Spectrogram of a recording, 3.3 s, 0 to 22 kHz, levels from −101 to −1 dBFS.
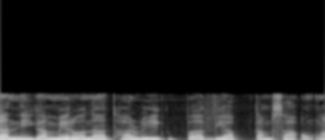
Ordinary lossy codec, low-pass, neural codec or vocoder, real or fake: MP3, 64 kbps; 7.2 kHz; none; real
